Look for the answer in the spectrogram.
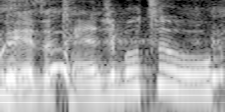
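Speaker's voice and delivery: ordinary delivery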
